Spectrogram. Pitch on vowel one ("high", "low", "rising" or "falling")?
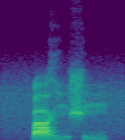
high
